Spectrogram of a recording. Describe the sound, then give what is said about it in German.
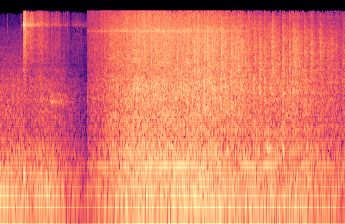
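Hundreds of new, gleaming euro coins pour into a collecting bin in a dense, continuous metallic clatter and jingle, steady and loud for several seconds over a low machine hum, with no voices. “Während die neuen blitzblank funkelnden Euromünzen zu Hunderten in den Auffangbehälter fallen”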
